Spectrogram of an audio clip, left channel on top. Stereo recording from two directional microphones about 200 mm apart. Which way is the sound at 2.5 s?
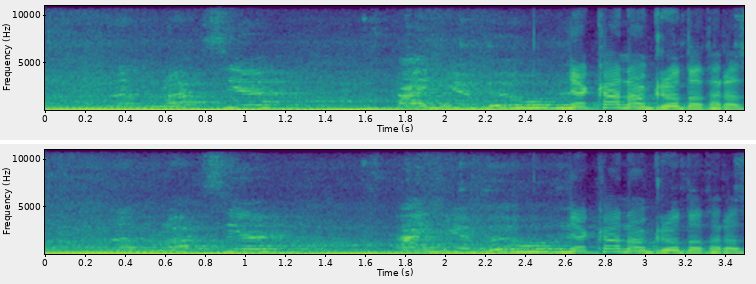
Centre (ahead or behind).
